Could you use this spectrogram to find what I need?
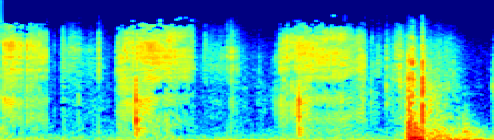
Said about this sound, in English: Oh, ouch, doggone. Who left that closet door open? I don't know. Oh, thank goodness. There, the lights are back on. Oh, yeah. Boy, did that ever hurt. No wonder you bumped into the door. There's no room to squeeze by.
